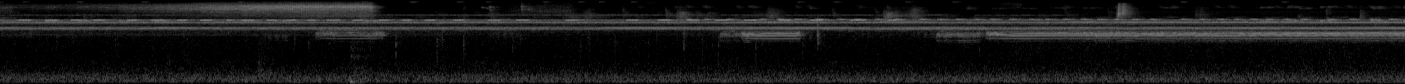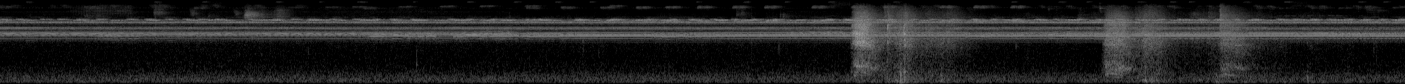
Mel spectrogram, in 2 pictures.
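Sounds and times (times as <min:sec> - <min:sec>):
cricket chorus: 0:00.0 - 0:28.0
broadband rustling bursts: 0:22.6 - 0:24.1, 0:25.1 - 0:27.2.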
